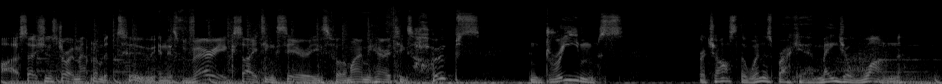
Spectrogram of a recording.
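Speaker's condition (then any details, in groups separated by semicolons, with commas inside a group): No condition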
